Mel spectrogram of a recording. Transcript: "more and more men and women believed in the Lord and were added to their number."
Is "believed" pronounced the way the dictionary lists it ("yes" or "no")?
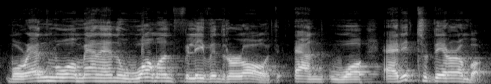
no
